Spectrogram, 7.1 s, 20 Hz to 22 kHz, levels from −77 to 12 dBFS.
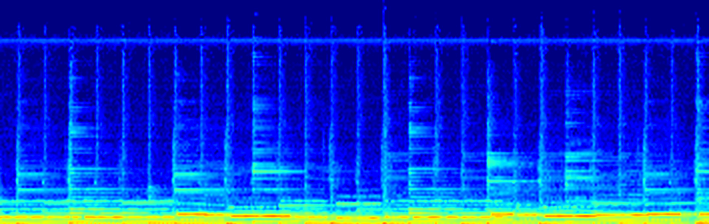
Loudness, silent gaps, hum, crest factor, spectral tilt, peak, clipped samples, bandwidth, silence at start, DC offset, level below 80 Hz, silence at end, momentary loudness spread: -16 LUFS; none; none; 14 dB; -7.5 dB/octave; -2 dBFS; under 0.1%; 19 kHz; 0 s; under 0.1%; -26 dBFS; 0 s; 3 LU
